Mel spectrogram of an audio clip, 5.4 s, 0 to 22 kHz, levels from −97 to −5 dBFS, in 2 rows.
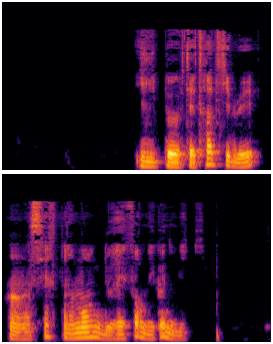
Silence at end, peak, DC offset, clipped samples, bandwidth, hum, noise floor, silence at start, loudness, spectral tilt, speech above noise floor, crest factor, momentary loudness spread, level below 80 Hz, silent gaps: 0.85 s; -4 dBFS; under 0.1%; under 0.1%; 11.5 kHz; none; under -90 dBFS; 1.35 s; -24 LUFS; -5.5 dB/octave; over 66 dB; 22 dB; 10 LU; -52 dBFS; none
